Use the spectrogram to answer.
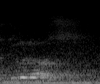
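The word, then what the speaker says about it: δοῦλος: The word that is used here, actually, which in Greek is pronounced doulos.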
